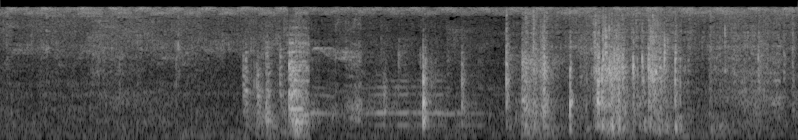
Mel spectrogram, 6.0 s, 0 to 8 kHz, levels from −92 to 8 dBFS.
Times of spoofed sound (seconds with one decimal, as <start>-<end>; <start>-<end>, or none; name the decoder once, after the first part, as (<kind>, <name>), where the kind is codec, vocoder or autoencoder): none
